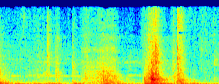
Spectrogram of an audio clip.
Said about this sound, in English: Let me shut this door.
